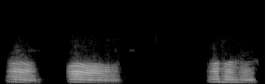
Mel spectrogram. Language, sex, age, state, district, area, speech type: Assamese, male, 45-60, Assam, Morigaon, rural, conversation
